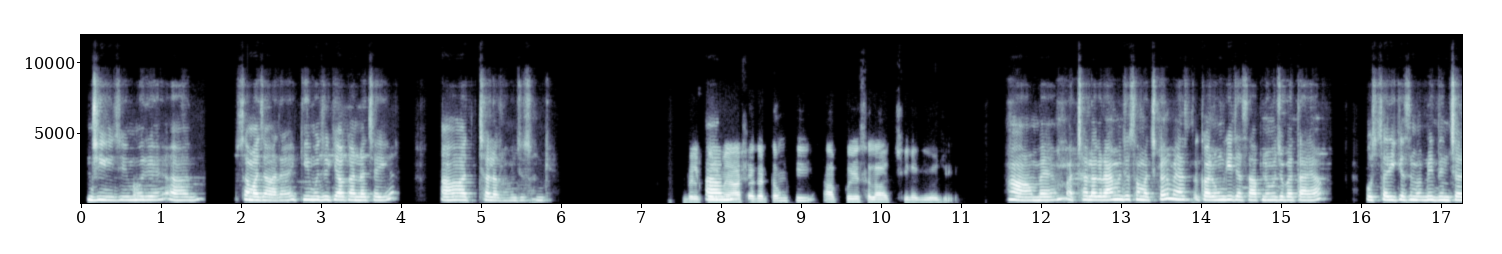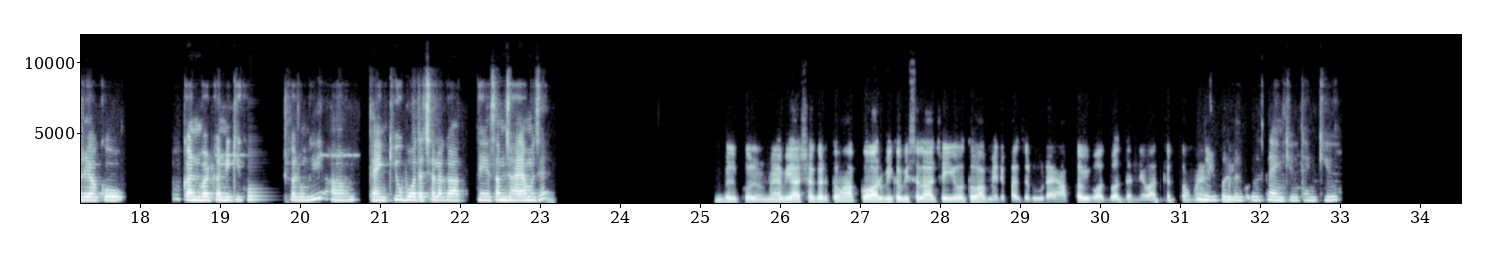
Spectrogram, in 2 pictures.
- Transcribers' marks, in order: static; other street noise; in English: "कन्वर्ट"; distorted speech; in English: "थैंक यू"; tapping; in English: "थैंक यू, थैंक यू"
- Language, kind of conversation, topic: Hindi, advice, मैं परिवार की शादी और करियर से जुड़ी उम्मीदों के दबाव को कैसे संभालूँ?
- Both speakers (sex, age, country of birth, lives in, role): female, 20-24, India, India, user; male, 20-24, India, India, advisor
